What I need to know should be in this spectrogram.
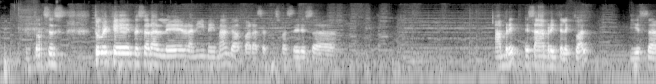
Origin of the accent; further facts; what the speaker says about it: Mexico; yo me crié en Latinoamérica, en México específicamente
